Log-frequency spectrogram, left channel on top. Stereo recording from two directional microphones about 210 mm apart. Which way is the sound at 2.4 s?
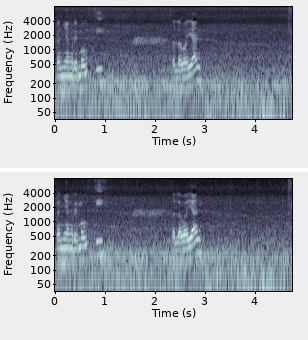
10° right (ahead or behind).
